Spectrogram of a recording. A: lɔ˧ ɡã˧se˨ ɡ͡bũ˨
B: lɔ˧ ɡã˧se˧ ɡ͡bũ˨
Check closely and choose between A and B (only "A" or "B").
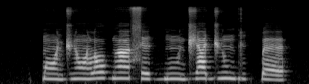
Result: A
